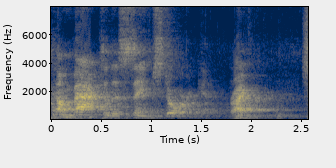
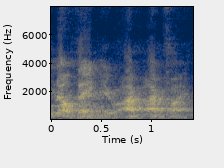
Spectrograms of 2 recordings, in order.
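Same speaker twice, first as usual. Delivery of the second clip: polite refusal; 10 semitones lower, 3 dB quieter than usual. Retold or imitated. Dad politely refusing toddler's snack.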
